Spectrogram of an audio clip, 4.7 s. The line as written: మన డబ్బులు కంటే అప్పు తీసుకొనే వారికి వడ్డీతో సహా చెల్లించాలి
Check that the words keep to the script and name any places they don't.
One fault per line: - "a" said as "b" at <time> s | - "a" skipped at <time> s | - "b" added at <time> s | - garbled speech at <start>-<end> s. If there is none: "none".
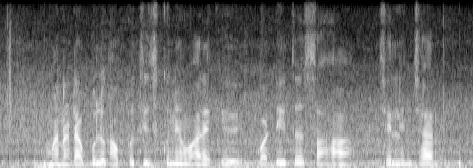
- "కంటే" skipped at 1.1 s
